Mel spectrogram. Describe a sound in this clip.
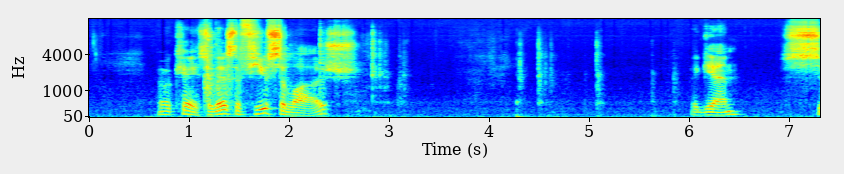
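A plastic model kit frame clicks and rattles softly as it is handled.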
